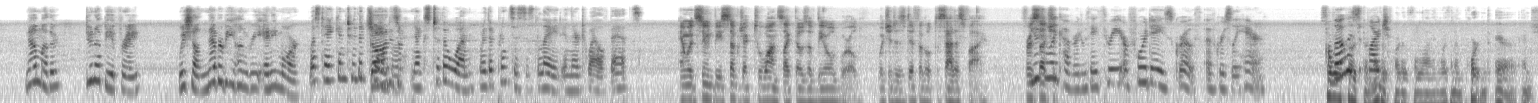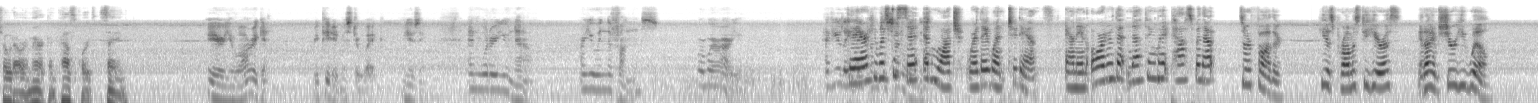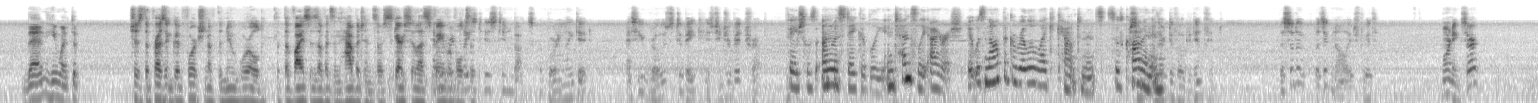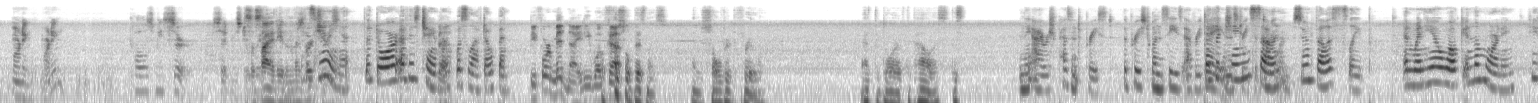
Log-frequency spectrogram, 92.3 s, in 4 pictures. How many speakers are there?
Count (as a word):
six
